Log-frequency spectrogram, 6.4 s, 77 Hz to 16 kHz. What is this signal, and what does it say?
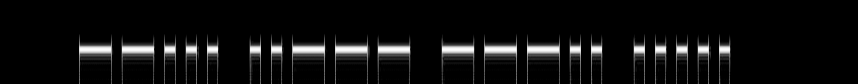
Morse code, heard as a keyed tone, about 15 wpm, 700 Hz. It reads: 7285
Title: Common Cut Numbers - 4-Digit 15wpm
